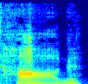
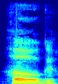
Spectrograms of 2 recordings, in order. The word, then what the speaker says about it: Hogg: And is it Hogue? Because people keep tweeting things that make it look like they think the pronunciation is Hogg, and that's hilarious. And I don't know, maybe he actually pronounces it that way. We had, my college, we had a H-O-G-G Hall, Hogue Hall. So I'm going with that pronunciation.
